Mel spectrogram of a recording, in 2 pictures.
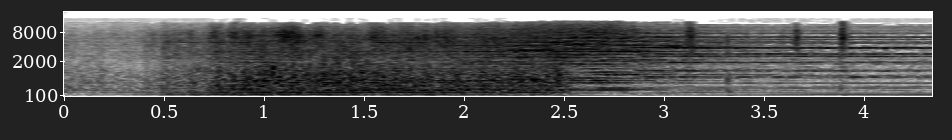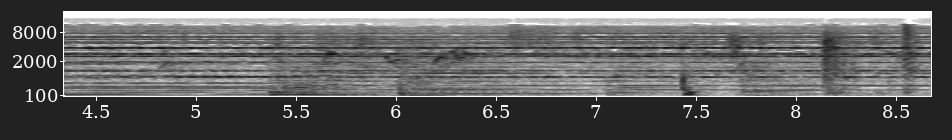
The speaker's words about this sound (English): The helicopter is returning to the docks.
